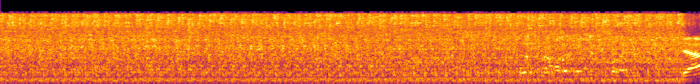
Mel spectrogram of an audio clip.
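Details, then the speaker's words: Engine sounds excessively loud at the back on first start: steady, loud, hissy roar, no clear knock. It calmed down after running a while, expected to improve with heat and cool cycles. "It just seems really loud back here, you know what I mean?"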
